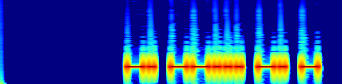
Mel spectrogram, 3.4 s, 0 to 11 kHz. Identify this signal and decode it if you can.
Morse code, heard as a keyed tone, about 22 wpm, 700 Hz. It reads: N7NT
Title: K1USN SST QSO Practice - 22wpm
